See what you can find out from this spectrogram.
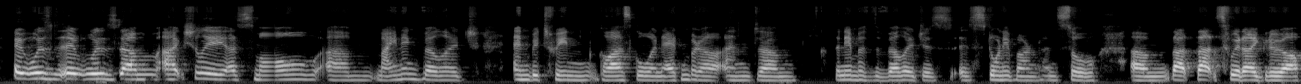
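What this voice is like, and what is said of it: Scottish accent. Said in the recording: “I'm sure our listeners and viewers will know by my accent that I'm from Scotland originally.”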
